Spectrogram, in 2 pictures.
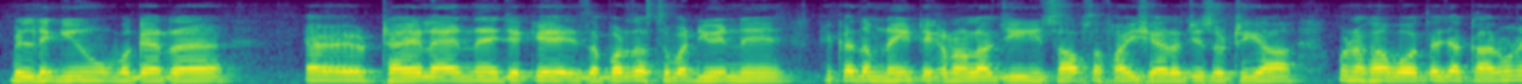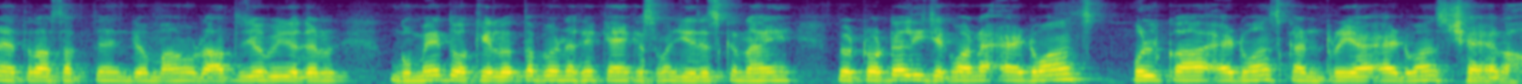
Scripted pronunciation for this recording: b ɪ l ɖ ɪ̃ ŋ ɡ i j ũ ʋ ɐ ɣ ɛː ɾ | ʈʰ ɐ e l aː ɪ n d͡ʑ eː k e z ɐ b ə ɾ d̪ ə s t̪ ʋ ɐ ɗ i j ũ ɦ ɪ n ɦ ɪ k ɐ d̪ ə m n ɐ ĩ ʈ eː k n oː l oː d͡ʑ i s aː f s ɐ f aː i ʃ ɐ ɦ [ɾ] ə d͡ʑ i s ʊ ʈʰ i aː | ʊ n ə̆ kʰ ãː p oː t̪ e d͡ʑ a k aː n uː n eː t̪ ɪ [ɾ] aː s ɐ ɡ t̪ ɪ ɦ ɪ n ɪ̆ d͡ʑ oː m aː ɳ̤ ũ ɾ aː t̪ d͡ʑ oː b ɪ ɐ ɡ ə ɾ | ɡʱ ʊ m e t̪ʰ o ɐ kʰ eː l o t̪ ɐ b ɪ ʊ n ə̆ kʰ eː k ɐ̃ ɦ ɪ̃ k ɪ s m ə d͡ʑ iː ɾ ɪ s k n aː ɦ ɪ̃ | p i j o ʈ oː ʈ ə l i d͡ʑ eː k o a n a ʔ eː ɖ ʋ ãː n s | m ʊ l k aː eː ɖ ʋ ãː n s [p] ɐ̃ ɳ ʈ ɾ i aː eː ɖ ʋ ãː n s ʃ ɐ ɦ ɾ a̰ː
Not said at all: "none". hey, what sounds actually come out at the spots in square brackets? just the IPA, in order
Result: ɾ, ɾ, k

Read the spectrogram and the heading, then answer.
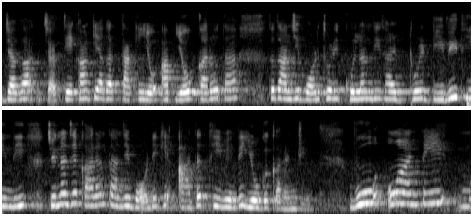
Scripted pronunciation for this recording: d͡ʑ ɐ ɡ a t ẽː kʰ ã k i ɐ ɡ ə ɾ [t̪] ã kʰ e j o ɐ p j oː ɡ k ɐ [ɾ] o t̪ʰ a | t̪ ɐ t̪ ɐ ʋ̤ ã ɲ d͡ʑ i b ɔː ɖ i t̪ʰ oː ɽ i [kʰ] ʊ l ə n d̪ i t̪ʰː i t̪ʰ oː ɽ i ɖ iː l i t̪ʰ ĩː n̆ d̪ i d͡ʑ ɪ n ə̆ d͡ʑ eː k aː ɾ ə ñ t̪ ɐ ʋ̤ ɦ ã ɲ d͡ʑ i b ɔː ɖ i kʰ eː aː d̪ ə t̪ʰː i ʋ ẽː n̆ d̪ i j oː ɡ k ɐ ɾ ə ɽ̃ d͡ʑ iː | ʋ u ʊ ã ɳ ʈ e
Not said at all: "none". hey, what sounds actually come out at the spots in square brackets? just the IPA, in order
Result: t̪, ɾ, kʰ

